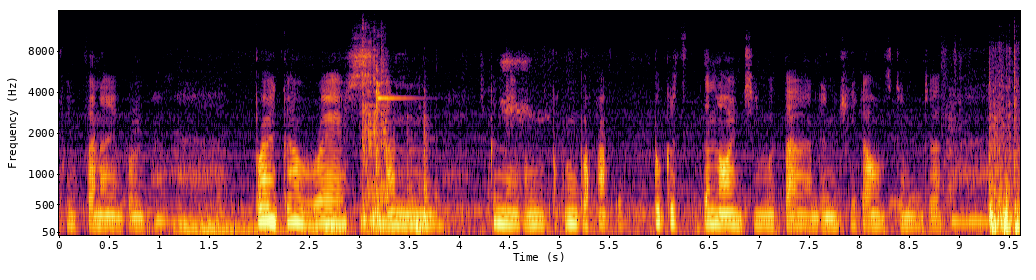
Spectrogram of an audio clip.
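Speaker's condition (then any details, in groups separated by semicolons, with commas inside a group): MND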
